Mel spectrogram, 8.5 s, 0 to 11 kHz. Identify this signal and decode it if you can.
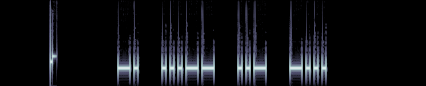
Morse code, heard as a keyed tone, about 15 wpm, spaced as for 11 wpm, 700 Hz. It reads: N3UB
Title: USA Call Signs - 4 Characters - 2x Character Spacing - 15wpm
